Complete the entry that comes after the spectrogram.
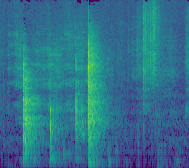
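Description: Apple being chopped with a knife on a board for a breakfast dish, giving about five sharp, separate knife strikes in an uneven rhythm, close and fairly quiet, with a softer knock near the end.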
